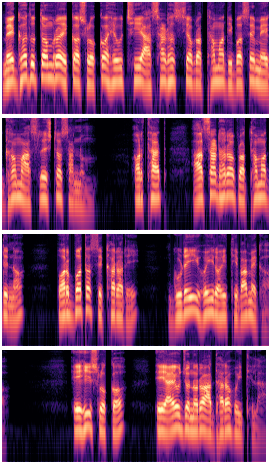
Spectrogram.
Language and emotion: Odia, neutral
